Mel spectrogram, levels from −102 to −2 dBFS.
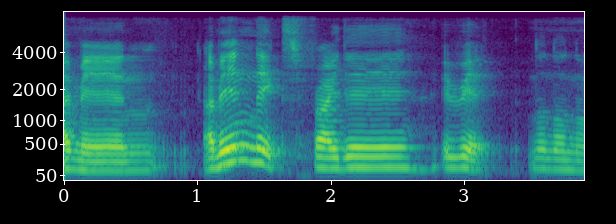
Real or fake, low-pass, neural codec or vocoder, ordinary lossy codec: real; 7.2 kHz; none; none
